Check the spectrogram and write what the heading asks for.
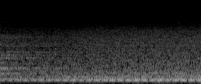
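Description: Steady low hum with an even hiss behind it, in a pause between spoken phrases.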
